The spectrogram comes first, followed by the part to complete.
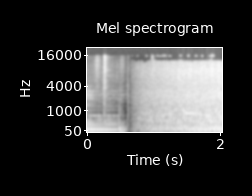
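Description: Background music ending about half a second in, then the noise of hard rain fading up.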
